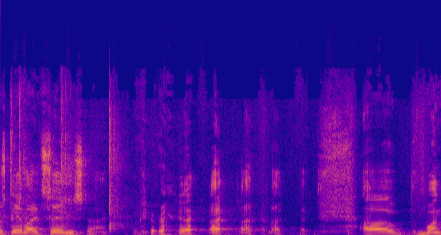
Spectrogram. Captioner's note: laughs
